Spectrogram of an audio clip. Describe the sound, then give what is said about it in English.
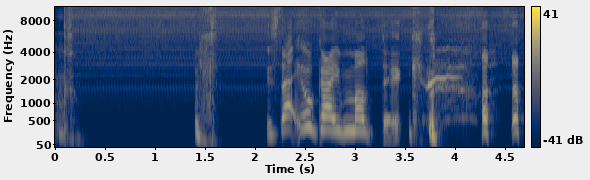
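A tattoo gun buzzes: a steady, thin electric drone runs throughout at an even pitch, while people talk over it. “I thought it was a beard trimmer. That is the sound of a tattoo gun.”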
